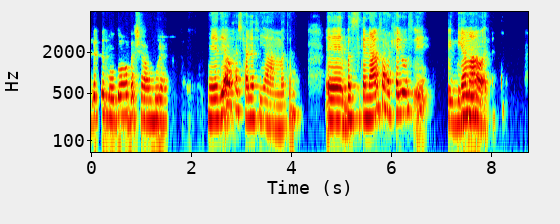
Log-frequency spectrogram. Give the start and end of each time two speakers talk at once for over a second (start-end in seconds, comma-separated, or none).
none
